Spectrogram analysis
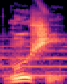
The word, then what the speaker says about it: Mushi: himself so Mr um Mushi is it it's pronounced Mushi you telling me how to do my job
